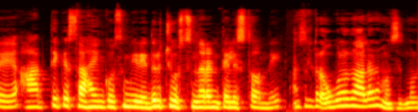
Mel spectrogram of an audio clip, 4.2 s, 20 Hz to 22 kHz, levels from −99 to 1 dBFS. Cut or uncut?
cut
